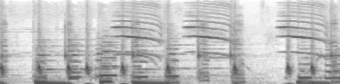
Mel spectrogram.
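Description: Background music with a steady beat, with a kitten mewing over it: a few high mews, each falling in pitch, in the second half.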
